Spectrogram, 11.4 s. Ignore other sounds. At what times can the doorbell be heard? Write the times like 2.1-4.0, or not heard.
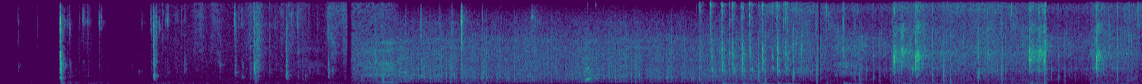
not heard.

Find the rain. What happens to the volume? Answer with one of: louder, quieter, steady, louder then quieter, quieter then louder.
steady.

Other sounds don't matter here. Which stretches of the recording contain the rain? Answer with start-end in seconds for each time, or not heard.
3.5-11.3.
